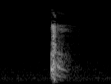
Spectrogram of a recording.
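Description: A single short cough breaks the quiet, with a sharp burst at the start that fades quickly.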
